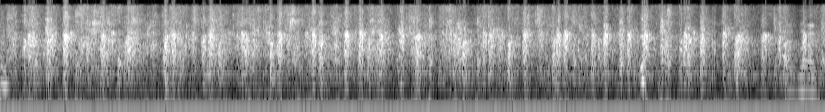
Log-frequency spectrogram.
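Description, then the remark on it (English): A crowd at a legislative hearing applauds to acknowledge a person's work, steadily for about six seconds, a dense, loud wash of many hands clapping at once with no pause, with a few faint voices mixed in. “Are we allowed to applaud? Yeah, we're allowed to applaud.”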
